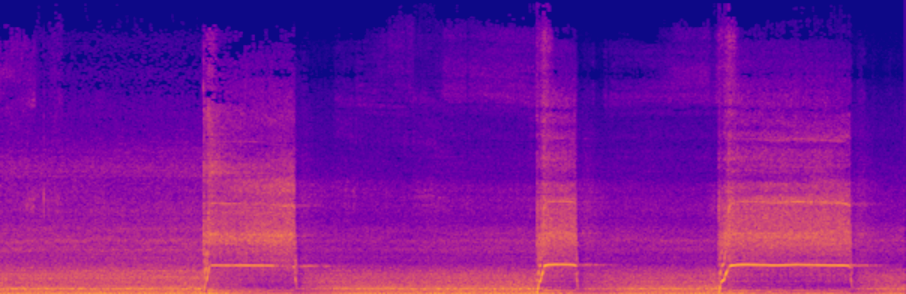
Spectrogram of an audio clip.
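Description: A power ratchet runs in three bursts, short, shorter and about two seconds long, each a steady high whine with a hiss that starts and stops abruptly, spinning out the screws that hold the rear bumper. A steady low hum runs underneath.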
